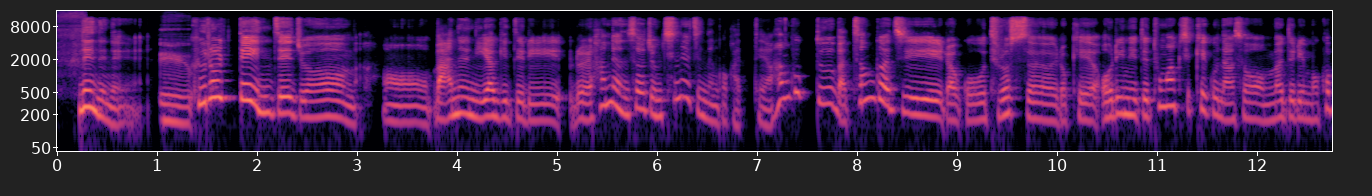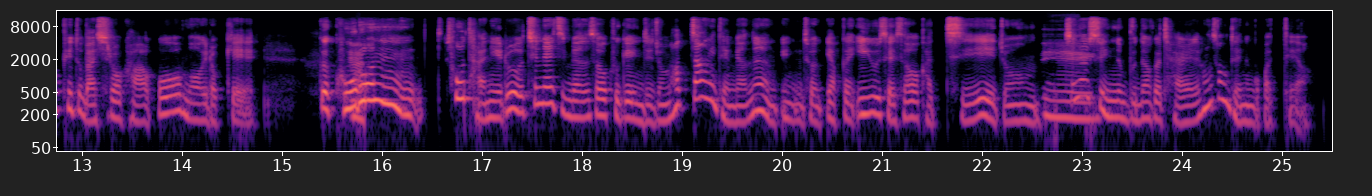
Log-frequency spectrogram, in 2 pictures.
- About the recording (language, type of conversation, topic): Korean, podcast, 이웃끼리 서로 돕고 도움을 받는 문화를 어떻게 만들 수 있을까요?
- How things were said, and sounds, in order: none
